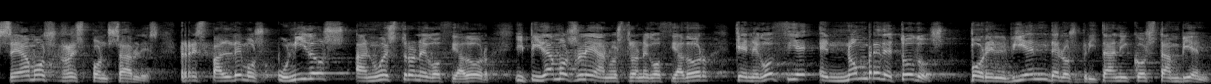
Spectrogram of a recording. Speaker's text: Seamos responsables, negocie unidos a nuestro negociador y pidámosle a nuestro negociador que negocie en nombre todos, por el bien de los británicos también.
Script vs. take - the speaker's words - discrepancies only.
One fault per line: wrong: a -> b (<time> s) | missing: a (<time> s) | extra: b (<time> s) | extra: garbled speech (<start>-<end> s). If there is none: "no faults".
wrong: negocie -> respaldemos (1.8 s)
extra: de (8.8 s)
